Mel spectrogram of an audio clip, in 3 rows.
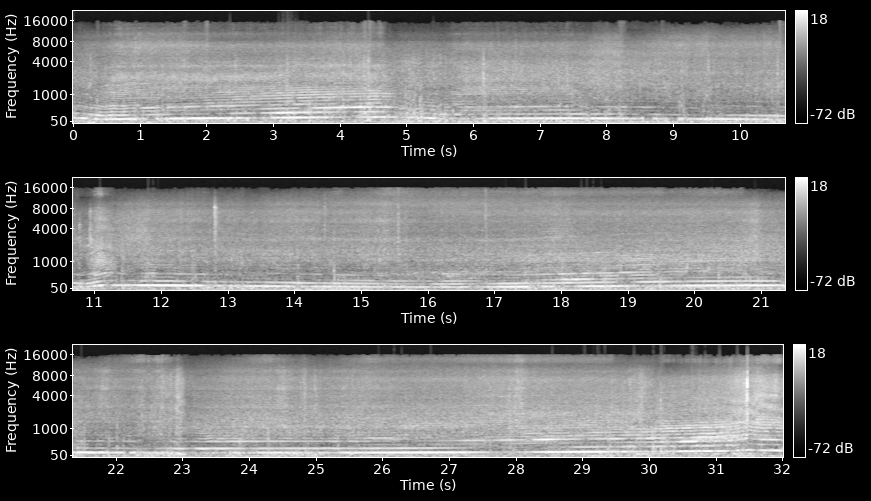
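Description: Mini Cooper S R53's supercharged 1.6-litre four-cylinder engine, heard from inside the cabin while driving. It rises in pitch under acceleration, drops sharply at gear changes, slows and falls in pitch midway, then pulls up again near the end.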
